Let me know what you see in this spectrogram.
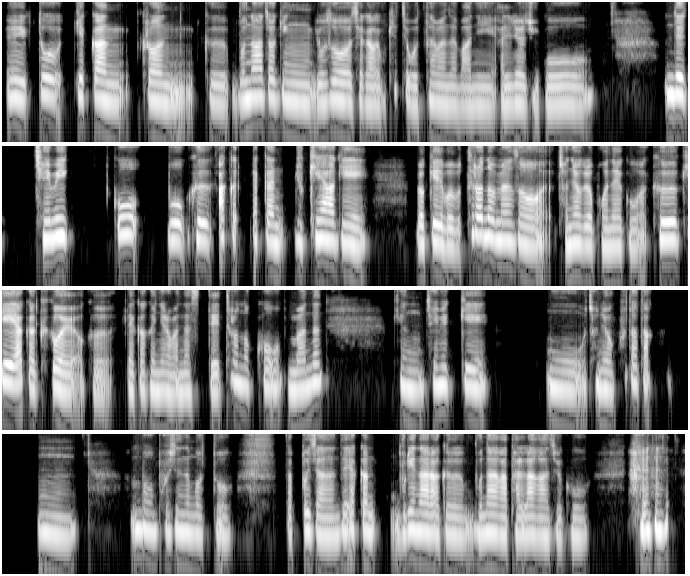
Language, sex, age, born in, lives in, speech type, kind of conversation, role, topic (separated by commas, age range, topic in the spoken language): Korean, female, 30-34, South Korea, United States, conversation, unstructured, none, 요즘 유행하는 드라마 중에 추천할 만한 게 있나요?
